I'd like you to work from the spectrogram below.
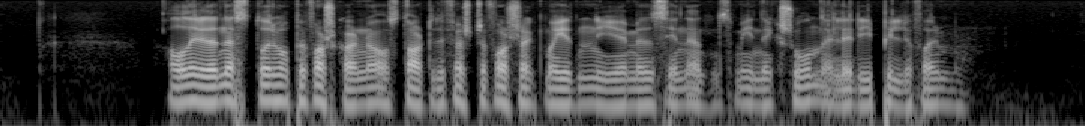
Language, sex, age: Norwegian, male, 34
